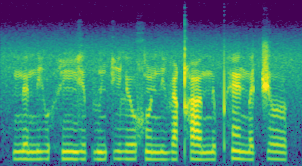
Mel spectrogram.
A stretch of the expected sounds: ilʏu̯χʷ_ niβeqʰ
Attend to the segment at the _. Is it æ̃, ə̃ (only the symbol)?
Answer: ə̃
